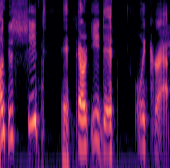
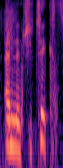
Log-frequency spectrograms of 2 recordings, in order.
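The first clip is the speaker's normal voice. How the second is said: ordinary talk, nothing marked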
